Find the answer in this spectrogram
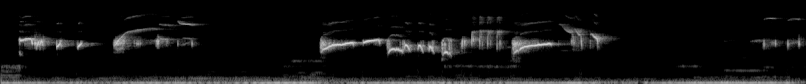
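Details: Orange-headed thrush in loud, continuous gacor ngeplong style, used as a lure so silent caged birds answer and sing: bright whistled phrases with rising slurs and buzzy trills, broken by short pauses, over a steady low hum.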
